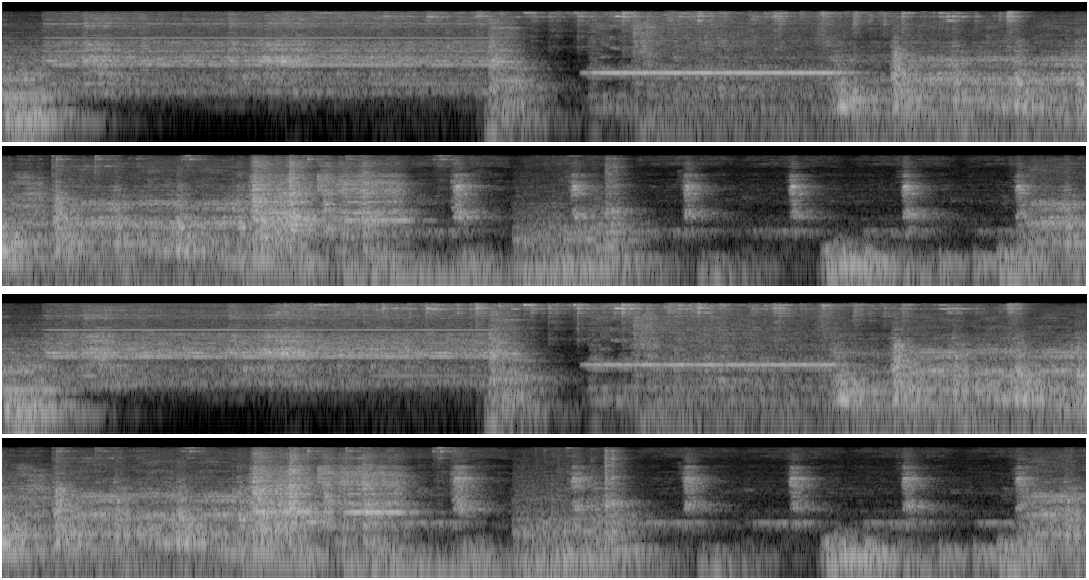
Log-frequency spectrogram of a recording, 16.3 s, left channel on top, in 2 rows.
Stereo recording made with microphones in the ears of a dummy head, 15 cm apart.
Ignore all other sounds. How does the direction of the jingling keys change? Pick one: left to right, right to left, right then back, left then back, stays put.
left then back.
